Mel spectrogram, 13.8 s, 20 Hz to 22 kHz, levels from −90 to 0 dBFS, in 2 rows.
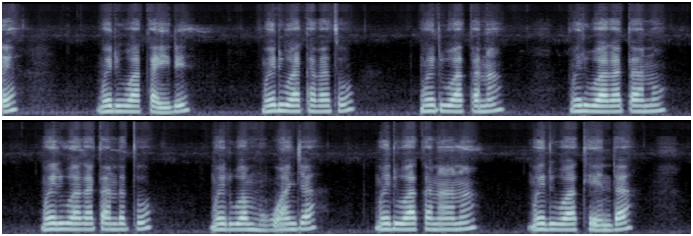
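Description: No technical faults are audible.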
